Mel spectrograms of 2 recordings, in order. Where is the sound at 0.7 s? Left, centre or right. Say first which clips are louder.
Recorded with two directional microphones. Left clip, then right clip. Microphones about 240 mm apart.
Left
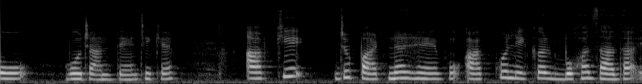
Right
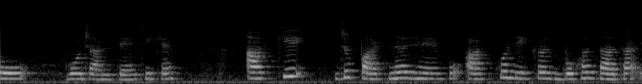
Left 8 dB; left.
